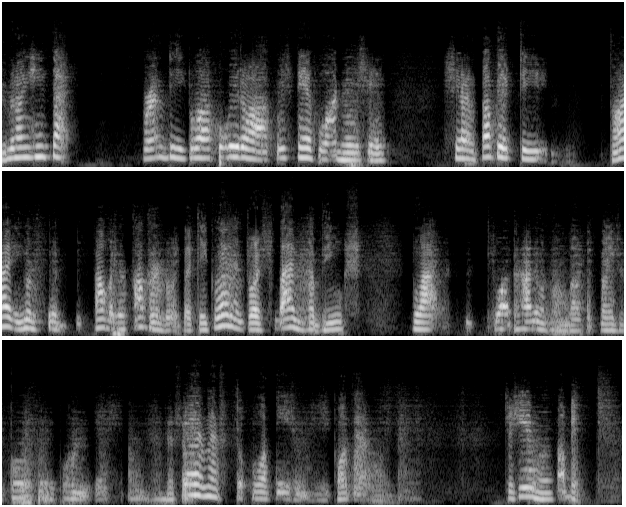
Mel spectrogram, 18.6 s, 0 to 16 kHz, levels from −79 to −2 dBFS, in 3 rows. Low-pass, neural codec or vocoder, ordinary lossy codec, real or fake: 14.4 kHz; codec, 44.1 kHz, 0.9 kbps, DAC; none; fake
